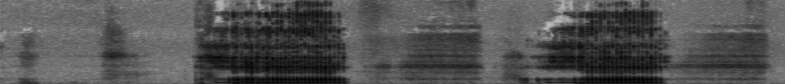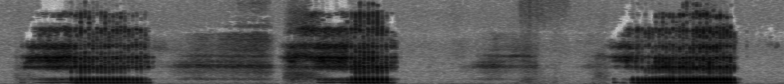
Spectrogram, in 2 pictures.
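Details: An English Bulldog sleeping and snoring, five loud rasping snores repeating roughly every three seconds, each lasting about a second and a half, with soft wheezy breaths in between.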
